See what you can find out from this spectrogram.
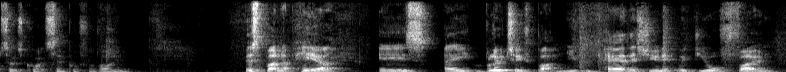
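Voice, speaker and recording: Mellow middle-aged man in an echoey room. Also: medium pitch. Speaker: product presenter for a marine shop. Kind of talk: product demonstration, explanatory. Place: small indoor room with painted block walls.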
